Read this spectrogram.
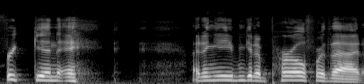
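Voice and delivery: very high, loud indignant cries; outraged yelp. Real, not acted. Gamer yelping as an Enderman hits them.

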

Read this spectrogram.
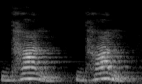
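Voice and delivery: ধান said slowly and firmly with breathy ধ; clear demo of a letter sound. Shown as a demonstration. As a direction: stress the aspirated ধ in ধান. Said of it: "এটা হলো দোয়েল".

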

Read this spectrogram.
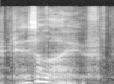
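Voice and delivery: It is alive breathed out as a proud, unvoiced whisper. A narrator's reading. Baron shows off his living machine, proud whisper. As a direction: hush it with pride, is leaned on then falling away. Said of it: "Baron Callan whispered proudly".

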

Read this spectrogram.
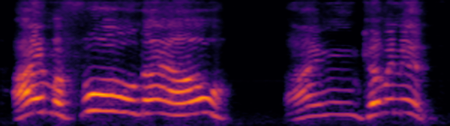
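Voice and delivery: high, drawn-out comic yell; hammed-up holler. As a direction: call it out big and high, mimicking a stand-up bit. Acts out the quoted comedy bit.

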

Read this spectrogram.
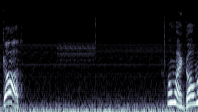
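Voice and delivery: breathless dread. Real, not acted. Scared by game event.

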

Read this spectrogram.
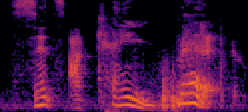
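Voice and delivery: high, slow, rising disbelief; incredulous echo. Retold or imitated. Repeating the news to himself, slow stunned disbelief. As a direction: stretch it out like you can't believe it.

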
